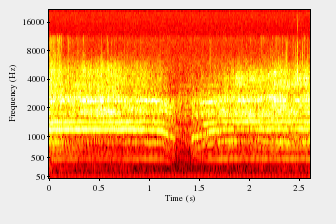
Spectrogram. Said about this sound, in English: This is a whole damn train. We just wanted the choo-choo.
